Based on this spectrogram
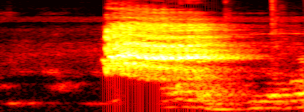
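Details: Pet parrot at home, said to talk, dance and sing, gives one drawn-out, harsh, raspy squawk lasting about half a second, then fading into low, soft sounds.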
